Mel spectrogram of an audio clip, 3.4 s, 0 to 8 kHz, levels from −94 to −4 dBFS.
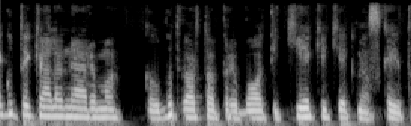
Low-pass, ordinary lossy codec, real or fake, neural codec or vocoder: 7.2 kHz; Opus, 64 kbps; real; none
